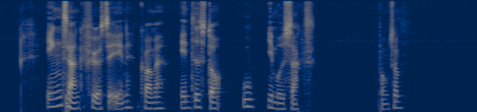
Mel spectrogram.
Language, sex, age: Danish, male, 32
